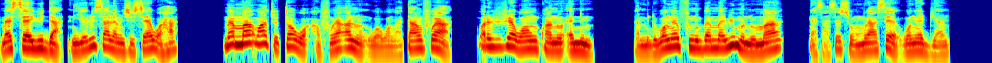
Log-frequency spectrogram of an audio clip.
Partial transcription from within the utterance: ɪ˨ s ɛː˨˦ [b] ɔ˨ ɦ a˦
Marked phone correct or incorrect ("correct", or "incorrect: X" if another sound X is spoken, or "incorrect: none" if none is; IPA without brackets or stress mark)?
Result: incorrect: w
